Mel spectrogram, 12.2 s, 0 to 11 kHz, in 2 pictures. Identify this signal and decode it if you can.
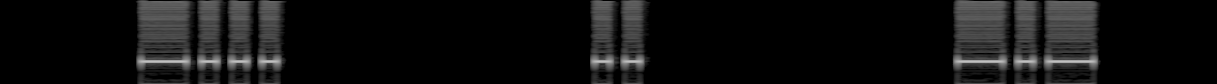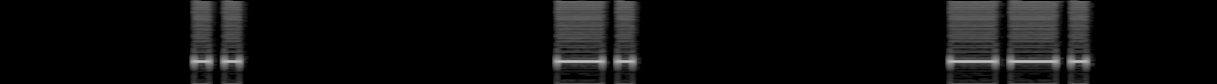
Morse code, heard as a keyed tone, about 16 wpm, spaced as for 5 wpm, 800 Hz. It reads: BIKING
